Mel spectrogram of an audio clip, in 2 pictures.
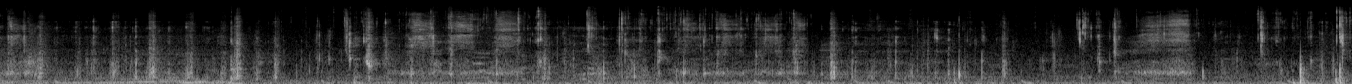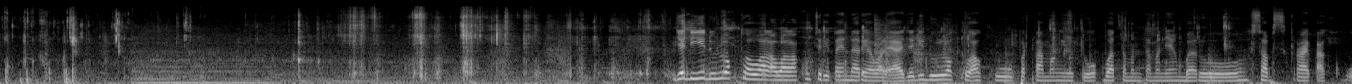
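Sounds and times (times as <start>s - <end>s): low hum: 0.0s - 11.4s, 13.9s - 21.2s
wet chewing and crunching: 0.0s - 14.9s, 17.0s - 26.2s.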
